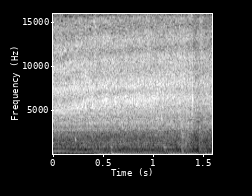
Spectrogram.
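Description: Cumin seeds, minced garlic and ginger stirred in a pan over low heat, a close scraping and sizzling rub with a few sharper strokes of the spoon, steady throughout.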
